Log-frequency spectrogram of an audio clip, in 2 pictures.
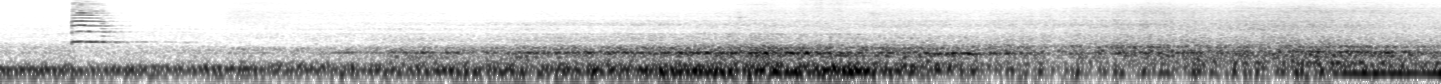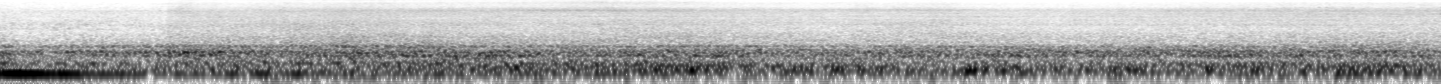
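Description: A diesel-hauled express passenger train sounds a short horn toot about a second in, then rumbles in alongside the platform, its carriages' wheels rolling over the rails as it pulls into the station to stop.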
